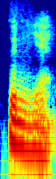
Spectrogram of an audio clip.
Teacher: Kata dunia juga, dunia ketemu ya, harusnya idgham tapi harus dibacanya jelas. Ya, biasanya idgham tapi di sini ternyata tidak boleh idgham, harus izhar.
